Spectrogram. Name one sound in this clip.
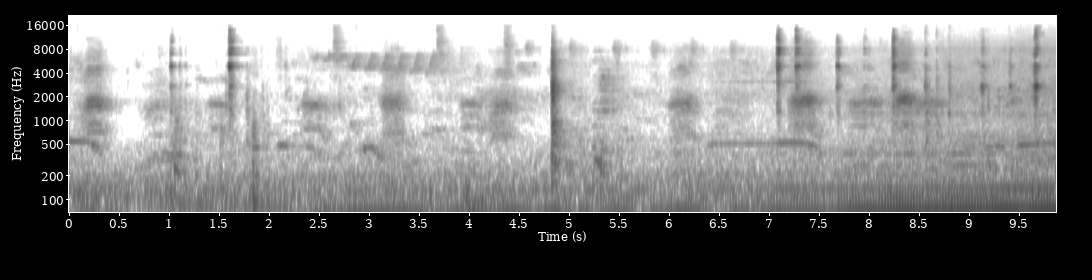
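A wrench clinks against metal bolts.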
